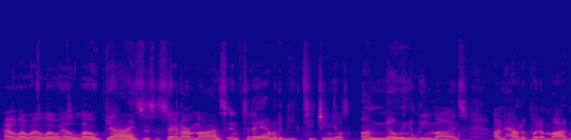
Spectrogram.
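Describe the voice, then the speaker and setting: Raspy, stuffed-up young man, rambling casually. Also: fairly low pitch. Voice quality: scratchy. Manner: loose, rambling, with many ums and slang. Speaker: gaming tutorial youtuber. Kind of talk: casual screen-recorded tutorial.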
